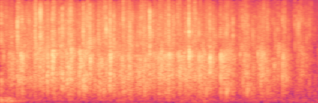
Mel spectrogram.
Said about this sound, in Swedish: En applåd!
